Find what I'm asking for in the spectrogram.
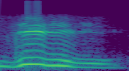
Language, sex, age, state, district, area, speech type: Urdu, male, 18-30, Uttar Pradesh, Saharanpur, urban, conversation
